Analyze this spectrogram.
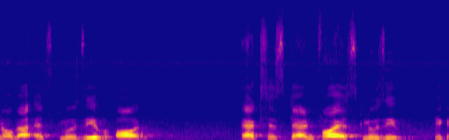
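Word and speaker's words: XOR: बोलते हैं एक्सक्लूसिव और, एक्सक्लूसिव और, ये इसका प्रोनाउंसिएशन होगा एक्सक्लूसिव और, एक्स स्टैंड फॉर एक्सक्लूसिव, ठीक है।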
